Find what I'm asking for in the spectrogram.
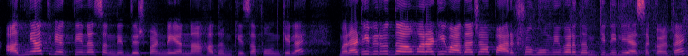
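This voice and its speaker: A woman's voice: sits high, brisk, a bit bright. A woman presenting live news as an anchor, introducing reports and clips. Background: news music.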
